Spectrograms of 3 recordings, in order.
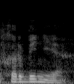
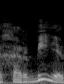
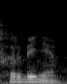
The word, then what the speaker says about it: Харбин: Ну и вот эта женщина, автор этой статьи, которая прислала о русско-китайском пиджине статью, она изучала в Харбине, с таким ударением именно. Вообще Харбине принято, но все харбинцы говорят в Харбине.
